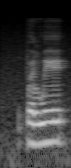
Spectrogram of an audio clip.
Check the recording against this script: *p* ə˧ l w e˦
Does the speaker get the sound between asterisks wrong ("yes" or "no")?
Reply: no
